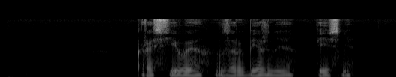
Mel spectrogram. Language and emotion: Russian, sad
